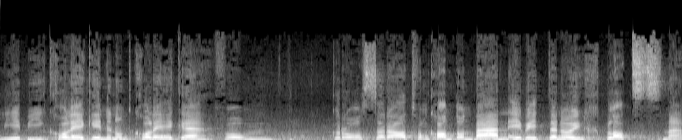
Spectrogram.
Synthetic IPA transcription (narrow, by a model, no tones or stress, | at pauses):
liəbikʰɔleːɡɪnənʊntkʰɔleːɡəfɔm | ɡ̥roːsəɾɑːtfɔmkʰɑnt̪onbæːɾnɪbɪtːənœʏχplɑt͡st͡snæː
